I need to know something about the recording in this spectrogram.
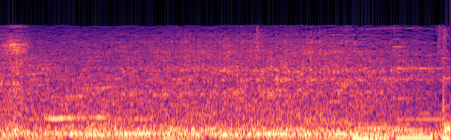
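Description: A vehicle engine running steadily, with low voices from a gathered crowd.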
